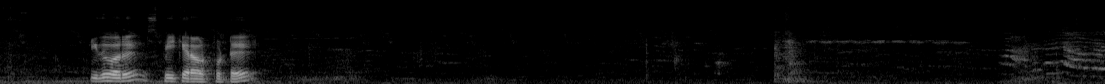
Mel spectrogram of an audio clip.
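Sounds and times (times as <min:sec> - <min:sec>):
faint bird chirps: 0:02.5 - 0:10.8.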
